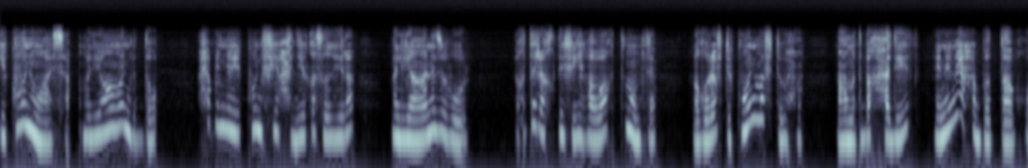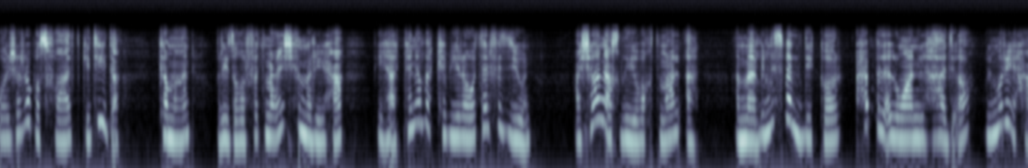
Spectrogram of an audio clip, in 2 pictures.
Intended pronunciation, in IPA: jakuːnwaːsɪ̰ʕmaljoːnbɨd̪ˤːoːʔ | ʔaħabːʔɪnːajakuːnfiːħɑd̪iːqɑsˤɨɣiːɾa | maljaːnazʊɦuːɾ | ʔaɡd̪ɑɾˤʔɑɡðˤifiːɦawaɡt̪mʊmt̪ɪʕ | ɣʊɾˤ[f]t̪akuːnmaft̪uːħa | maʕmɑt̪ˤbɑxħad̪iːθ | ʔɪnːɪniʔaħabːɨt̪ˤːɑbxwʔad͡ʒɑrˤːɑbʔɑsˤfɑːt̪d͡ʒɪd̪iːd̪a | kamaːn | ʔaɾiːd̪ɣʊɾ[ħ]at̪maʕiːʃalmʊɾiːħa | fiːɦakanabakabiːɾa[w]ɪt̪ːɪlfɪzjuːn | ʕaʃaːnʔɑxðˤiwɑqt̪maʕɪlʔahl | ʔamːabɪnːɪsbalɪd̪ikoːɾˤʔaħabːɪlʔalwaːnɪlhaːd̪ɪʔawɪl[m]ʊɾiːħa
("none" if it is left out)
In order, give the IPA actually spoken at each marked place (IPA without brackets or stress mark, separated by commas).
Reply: f, f, w, m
